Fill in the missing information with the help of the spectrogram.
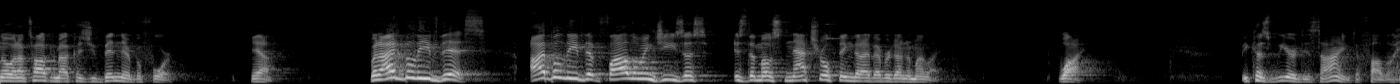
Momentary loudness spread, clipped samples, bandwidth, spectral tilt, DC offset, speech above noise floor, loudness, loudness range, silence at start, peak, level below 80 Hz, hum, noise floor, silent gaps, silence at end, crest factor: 14 LU; under 0.1%; 11 kHz; -6.5 dB/octave; under 0.1%; 55 dB; -23 LUFS; 11 LU; 0 s; -4 dBFS; -86 dBFS; none; -77 dBFS; none; 0 s; 20 dB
